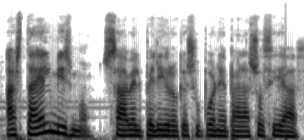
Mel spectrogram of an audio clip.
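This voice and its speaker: Higher-pitched man narrating true crime over music. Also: brisk, mellow.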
